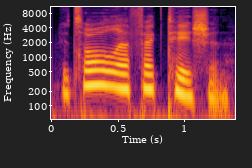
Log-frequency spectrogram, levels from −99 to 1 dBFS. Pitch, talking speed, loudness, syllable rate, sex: 220 Hz, 130 wpm, -13 LUFS, 4.8 syllables/s, female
